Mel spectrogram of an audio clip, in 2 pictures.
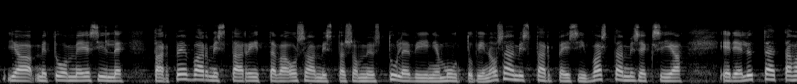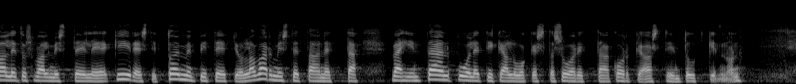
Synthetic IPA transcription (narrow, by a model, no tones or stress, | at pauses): jɑmet̪uomːeesilːe | t̪ɑrpeːʋʋɑrmist̪ɑːrriːt̪ːæʋæosɑːmist̪ɑsommyøst̪uleʋiːnjɑmuːt̪ːuʋiːnosɑːmist̪ɑrpeisiːʋʋɑst̪ɑːmiseksijɑʔedelːˑyt̪ːæːet̪ːæhɑlːit̪usʋɑlmist̪eleːkiːreːˑst̪it̪toimempit̪eːt̪jolːɑʋɑrmist̪et̪ɑːnet̪ːæʋæhint̪æːnpuolet̪ikæluokest̪ɑsuorit̪ːɑːkorkeɑst̪int̪ut̪kinːo̰n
